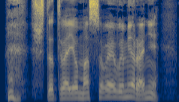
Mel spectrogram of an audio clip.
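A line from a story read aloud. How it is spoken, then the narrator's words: Hissed through teeth. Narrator (Russian): процедил Найджел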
